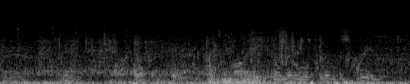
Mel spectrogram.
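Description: Wind rumbling on the microphone aboard a drifting boat, with a faint, muffled voice in the middle.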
